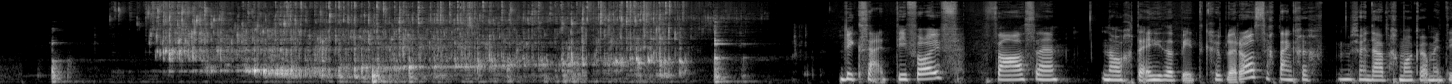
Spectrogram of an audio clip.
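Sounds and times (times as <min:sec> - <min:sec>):
tea pouring into a cup: 0:01.1 - 0:07.6
speech: 0:08.5 - 0:14.5.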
